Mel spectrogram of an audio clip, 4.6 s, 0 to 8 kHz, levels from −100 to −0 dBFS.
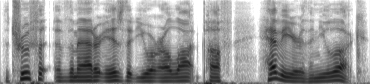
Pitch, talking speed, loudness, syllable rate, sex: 130 Hz, 180 wpm, -16 LUFS, 4.9 syllables/s, male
